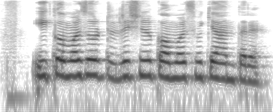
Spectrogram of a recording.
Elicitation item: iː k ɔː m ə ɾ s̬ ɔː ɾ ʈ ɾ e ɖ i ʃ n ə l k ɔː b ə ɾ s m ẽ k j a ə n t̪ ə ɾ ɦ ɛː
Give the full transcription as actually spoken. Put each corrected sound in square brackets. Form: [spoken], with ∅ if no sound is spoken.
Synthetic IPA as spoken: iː k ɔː m ə ɾ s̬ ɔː ɾ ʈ ɾ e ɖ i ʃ n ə l k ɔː [m] ə ɾ s m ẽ k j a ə n t̪ ə ɾ ɦ ɛː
